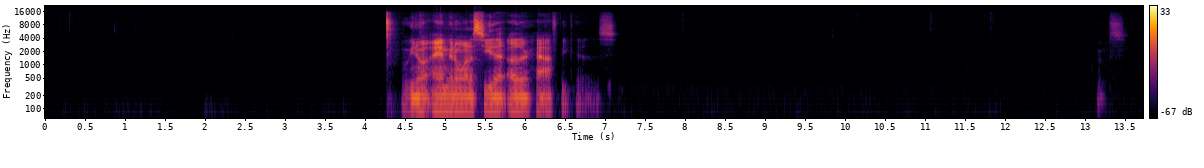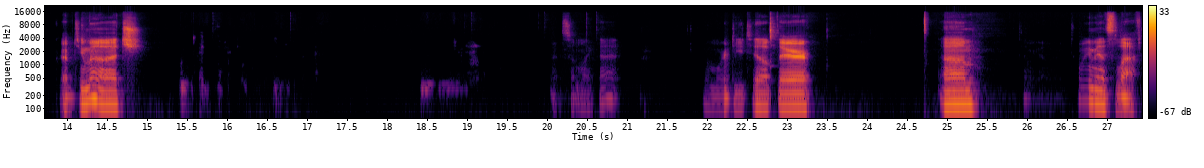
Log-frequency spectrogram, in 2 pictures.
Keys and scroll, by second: 0.7-2.5 typing, 11.5 m, 13.1 space, 15.4-16.3 typing, 19.5 space.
